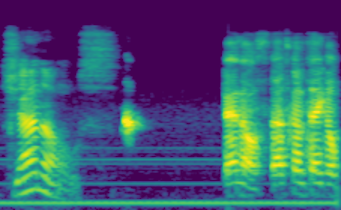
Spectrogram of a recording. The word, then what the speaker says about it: Genos: Yeah, he was doing that when he was battling Jensei. I keep saying his name wrong. Genos.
